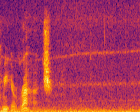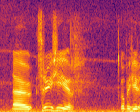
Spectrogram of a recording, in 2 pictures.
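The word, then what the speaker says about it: Radge: They went and called me Araj. Now, through here, over here, it's spelled as R-A-D-G-E. It's like rage with a D in it.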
